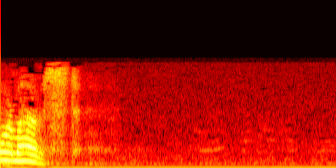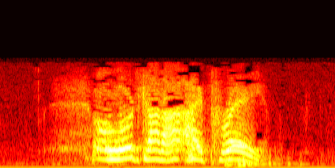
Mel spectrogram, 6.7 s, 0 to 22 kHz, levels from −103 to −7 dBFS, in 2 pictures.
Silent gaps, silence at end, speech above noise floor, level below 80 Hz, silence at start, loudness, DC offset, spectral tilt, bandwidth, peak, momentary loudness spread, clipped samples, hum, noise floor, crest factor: none; 0.7 s; 41 dB; -58 dBFS; 0 s; -16 LUFS; 0.5%; -10 dB/octave; 5 kHz; -4 dBFS; 22 LU; under 0.1%; none; -57 dBFS; 16 dB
